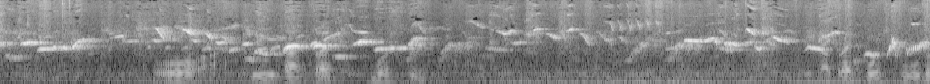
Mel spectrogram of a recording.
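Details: A White-rumped shama in captivity, groomed for singing competitions, delivers fast rattling trills and stacked clicking notes mixed with bright whistled phrases, changing pattern every second or two, with steady low background hum.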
